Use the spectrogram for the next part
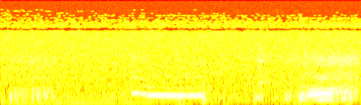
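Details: Sleeping kitten snoring: soft, low rasping breaths at the start and again near the end, with a steady low whistling tone in between over a constant background hiss in a quiet indoor space.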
